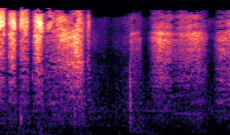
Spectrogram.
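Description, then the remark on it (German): A classroom blackboard being rubbed: a quick series of dry, hissy wiping strokes, then a single sharper scrape and a softer, steady brushing that fades out. No one speaks. “Apropos Tafel, dies ist unser nächstes Geräusch.”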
